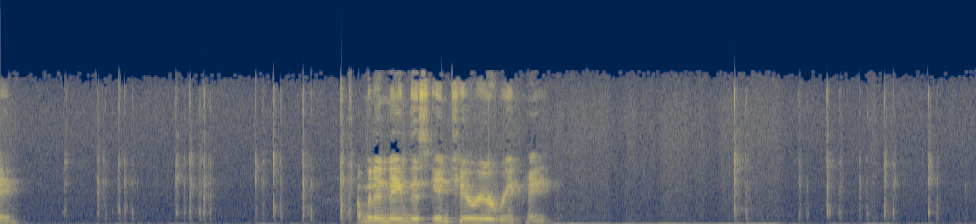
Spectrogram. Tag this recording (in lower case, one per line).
computer keyboard
speech
typing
